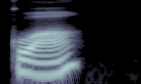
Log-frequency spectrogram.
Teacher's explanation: Gua, second tone. This one rises, like you're asking a question.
